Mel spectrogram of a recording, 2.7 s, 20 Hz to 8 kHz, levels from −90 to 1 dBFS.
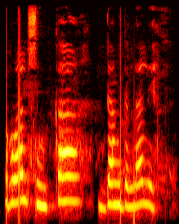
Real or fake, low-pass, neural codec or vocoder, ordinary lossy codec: real; 7.2 kHz; none; AAC, 48 kbps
